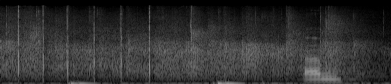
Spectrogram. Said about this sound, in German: Ja, also übrigens mal ein Applaus an alle Mütter, die jetzt gerade da sind und den Raum verlassen.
